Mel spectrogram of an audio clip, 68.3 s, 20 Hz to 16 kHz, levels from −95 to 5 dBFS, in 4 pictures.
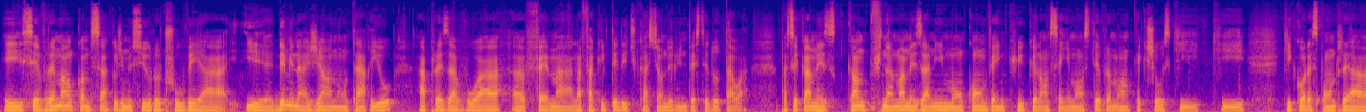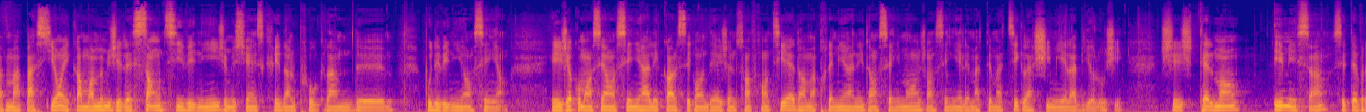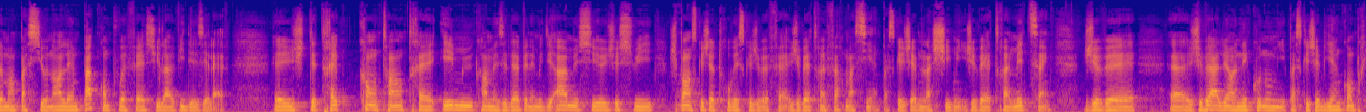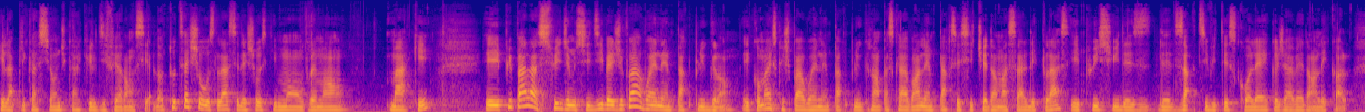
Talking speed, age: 200 wpm, 30-49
